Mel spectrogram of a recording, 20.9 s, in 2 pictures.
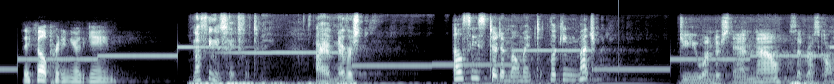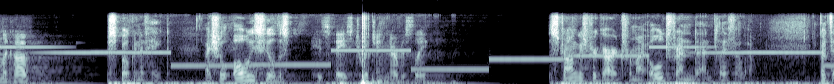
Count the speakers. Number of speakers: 4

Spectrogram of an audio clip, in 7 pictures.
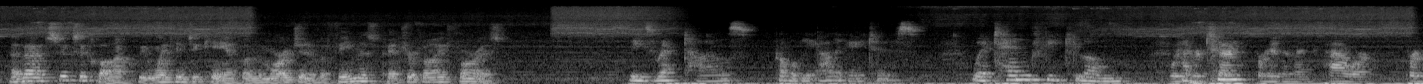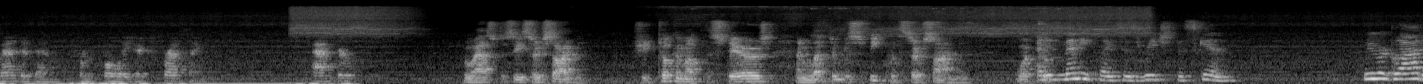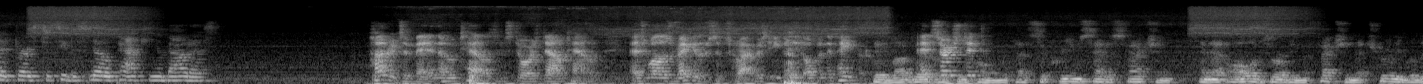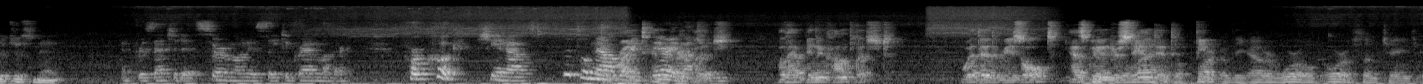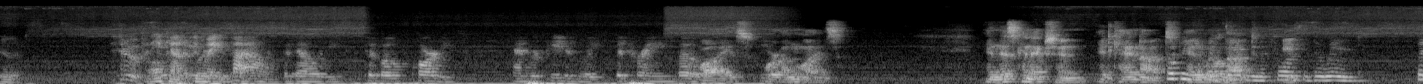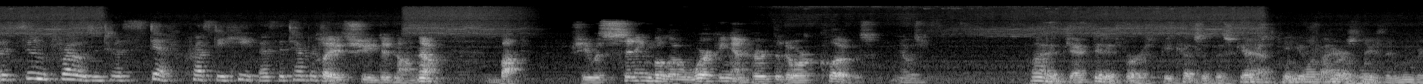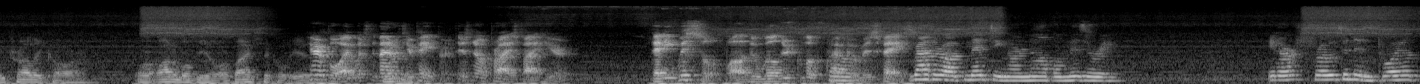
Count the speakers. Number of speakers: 10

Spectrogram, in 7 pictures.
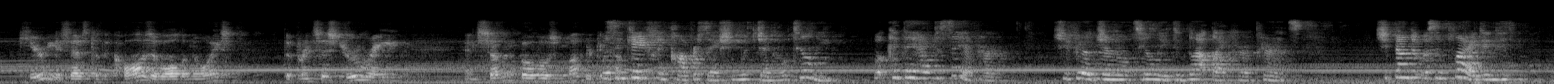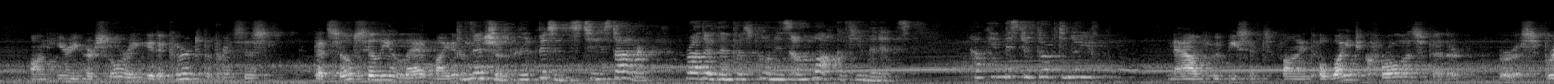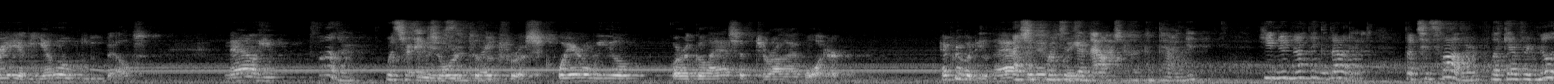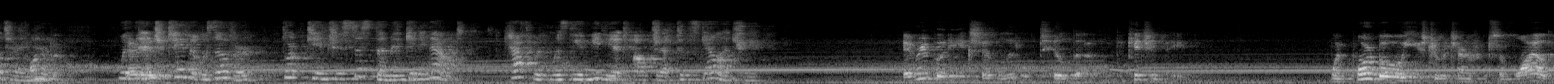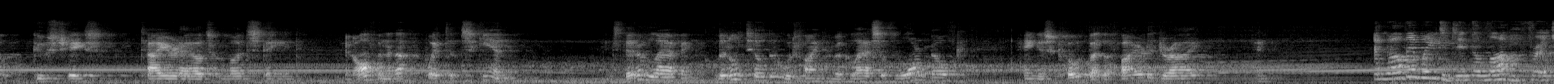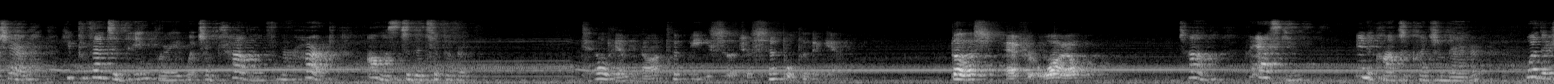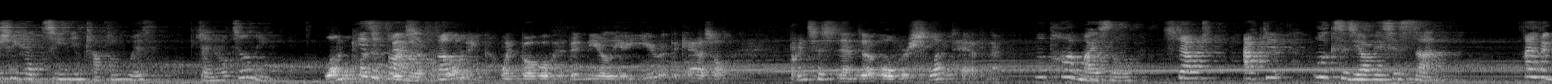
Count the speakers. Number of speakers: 2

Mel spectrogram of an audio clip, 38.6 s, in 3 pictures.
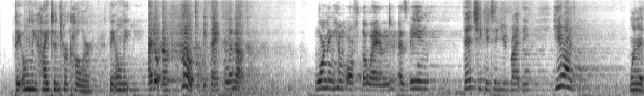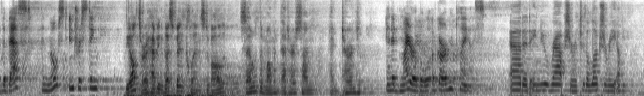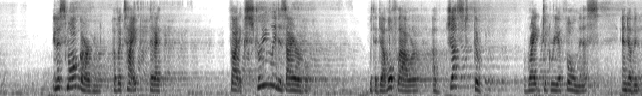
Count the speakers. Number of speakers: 7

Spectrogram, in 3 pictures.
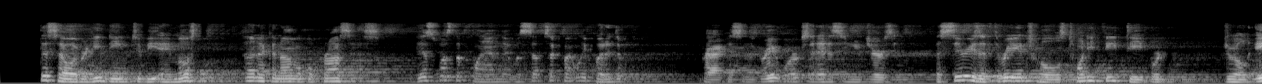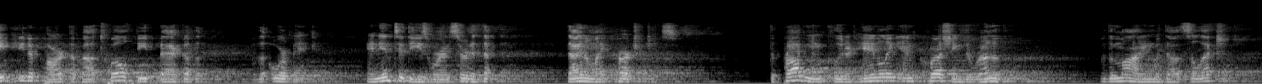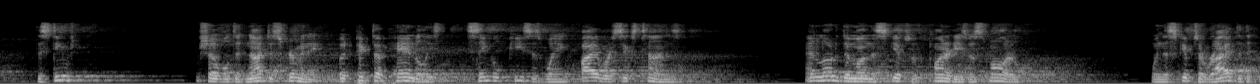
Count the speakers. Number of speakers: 1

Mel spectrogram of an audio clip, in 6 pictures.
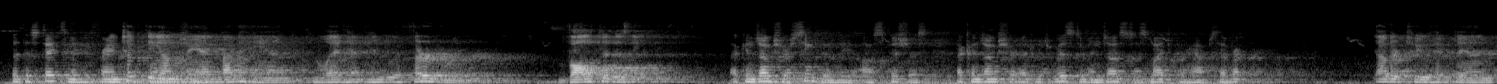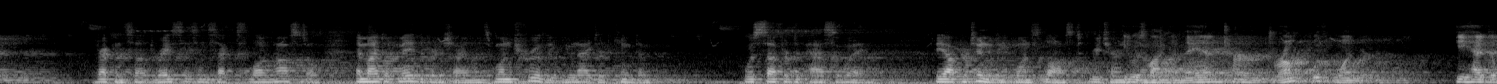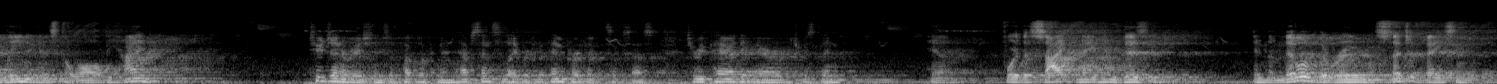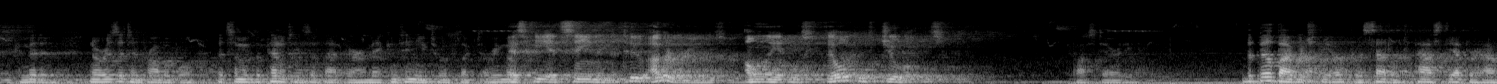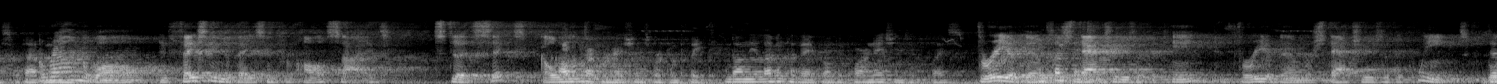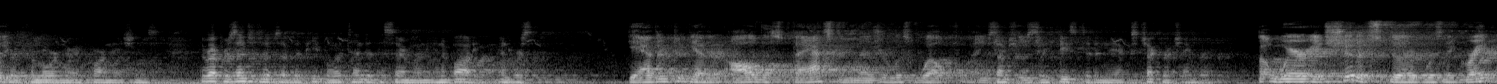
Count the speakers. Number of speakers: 2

